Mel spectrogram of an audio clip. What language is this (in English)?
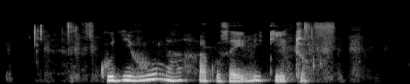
Swahili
